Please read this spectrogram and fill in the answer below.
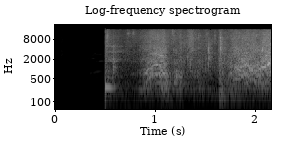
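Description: Zipper on a fabric storage bag being pulled open in a few quick pulls, with the fabric rustling. It starts abruptly about half a second in.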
